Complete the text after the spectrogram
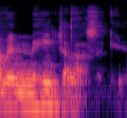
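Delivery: breathy emphatic whisper at the end of a thought. Acted. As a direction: drop to a whisper for effect. Dramatic drop while preaching.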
